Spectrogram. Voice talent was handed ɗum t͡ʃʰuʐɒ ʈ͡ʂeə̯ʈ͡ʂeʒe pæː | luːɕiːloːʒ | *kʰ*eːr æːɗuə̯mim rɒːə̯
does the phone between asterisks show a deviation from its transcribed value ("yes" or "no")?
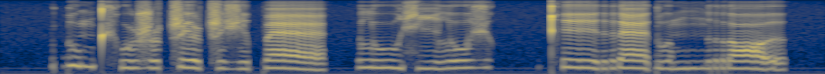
no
